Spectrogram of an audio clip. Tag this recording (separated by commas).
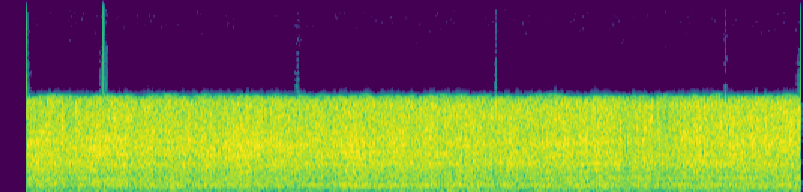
Vehicle, Truck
